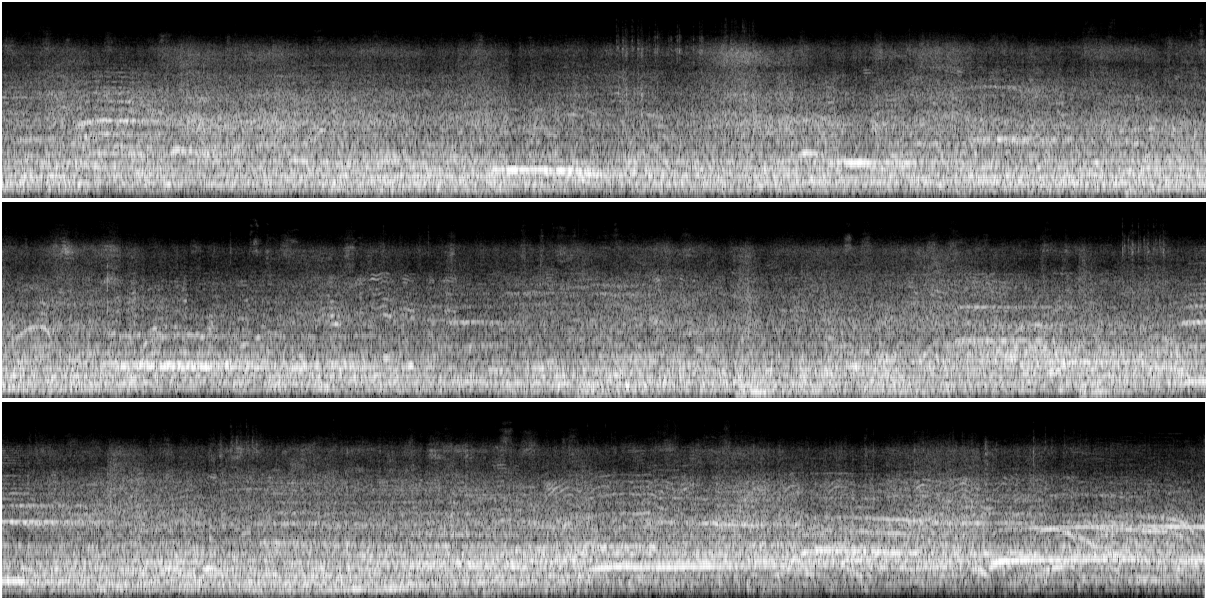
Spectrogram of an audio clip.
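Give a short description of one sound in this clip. A crowd roars and chatters steadily in a large echoing arena.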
